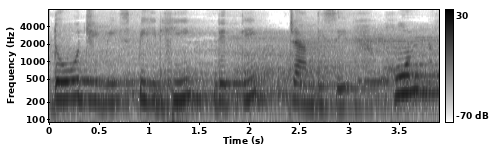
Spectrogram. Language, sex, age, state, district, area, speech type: Punjabi, female, 30-45, Punjab, Sangrur, rural, spontaneous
